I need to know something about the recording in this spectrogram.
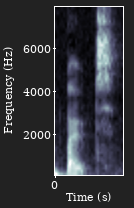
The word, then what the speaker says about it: boat: now a pronunciation tip make sure you pronounce the T on the end of boat um the T sound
